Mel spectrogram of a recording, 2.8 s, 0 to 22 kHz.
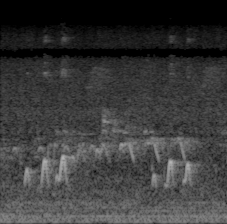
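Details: Several Asian koels (Eudynamys scolopaceus) calling back and forth in the evening in a natural rural setting, 9 July 2022, as if competing in song: short, rising, hollow notes in quick pairs and triplets over a soft rural hum.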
